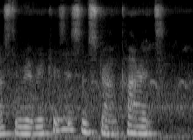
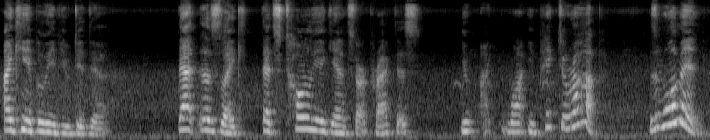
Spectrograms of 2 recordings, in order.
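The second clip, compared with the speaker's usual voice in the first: higher, incredulous scolding monk; the scandalized monk scolding his friend, higher pitched; indignant monk; 5 semitones higher, 4 dB louder than usual. Acted. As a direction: protest in shocked disbelief. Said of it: "the other one pipes up again".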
